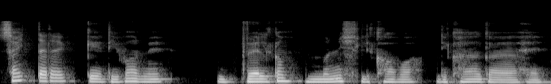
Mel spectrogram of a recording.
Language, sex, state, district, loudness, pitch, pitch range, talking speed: Hindi, male, Arunachal Pradesh, Lower Dibang Valley, -18 LUFS, 120 Hz, 115-140 Hz, 130 wpm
